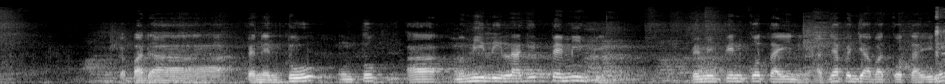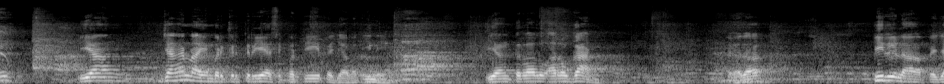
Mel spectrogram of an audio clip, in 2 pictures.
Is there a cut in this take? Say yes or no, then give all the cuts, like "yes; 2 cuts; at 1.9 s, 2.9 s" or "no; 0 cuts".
no; 0 cuts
